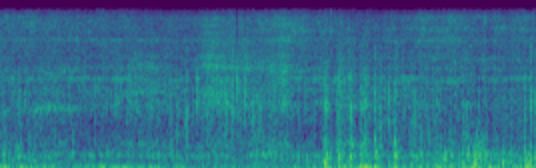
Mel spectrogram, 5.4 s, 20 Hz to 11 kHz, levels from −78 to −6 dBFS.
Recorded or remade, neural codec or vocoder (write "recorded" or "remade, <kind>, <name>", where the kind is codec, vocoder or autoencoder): recorded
